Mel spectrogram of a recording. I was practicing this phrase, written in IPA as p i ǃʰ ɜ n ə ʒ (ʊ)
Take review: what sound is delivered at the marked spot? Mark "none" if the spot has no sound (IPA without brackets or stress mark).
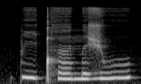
u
